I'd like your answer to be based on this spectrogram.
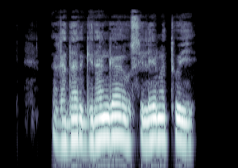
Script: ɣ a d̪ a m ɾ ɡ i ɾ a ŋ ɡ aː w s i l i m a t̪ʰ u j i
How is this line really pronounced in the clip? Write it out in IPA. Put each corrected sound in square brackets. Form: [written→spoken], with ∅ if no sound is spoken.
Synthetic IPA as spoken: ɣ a d̪ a [m→∅] ɾ ɡ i ɾ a ŋ ɡ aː w s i l [i→e] m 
